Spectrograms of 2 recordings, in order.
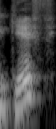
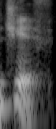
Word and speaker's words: GIF: Is it a GIF? Yes, it is. No, it's a GIF. No one calls it a GIF.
